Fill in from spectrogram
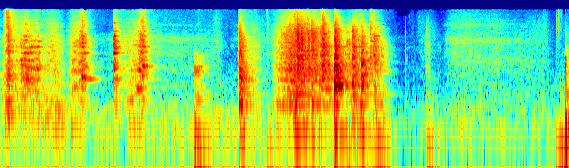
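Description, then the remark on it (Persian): In a scene from the film There Will Be Blood, a man chips and scrapes at the wall of a well: short gritty strikes in irregular bursts, then a longer grinding scrape with crumbling bits as the wall breaks, before the activity trails off into near silence. “دوباره شروع میکنه دیوار کندن آها حالا داره یکم میکنه صدای خورد شدن دوربین دوربینی پن کوچیکی میکنه و میبینیم که دیواره داره میشکنه”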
